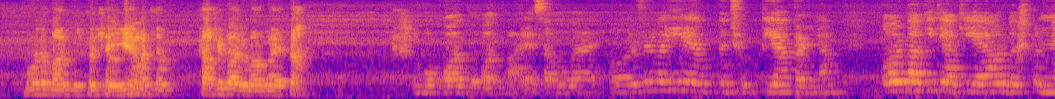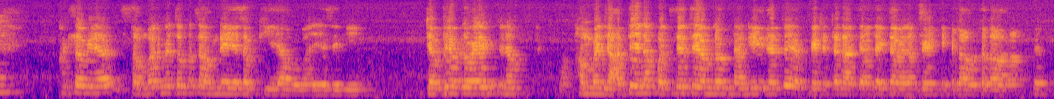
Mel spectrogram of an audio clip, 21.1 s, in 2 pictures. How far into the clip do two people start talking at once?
none

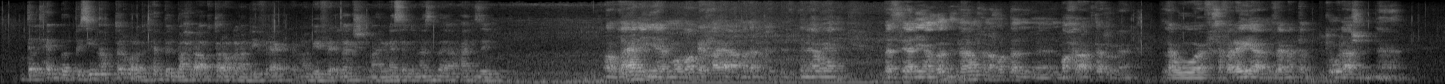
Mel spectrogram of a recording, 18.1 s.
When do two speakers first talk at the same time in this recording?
none

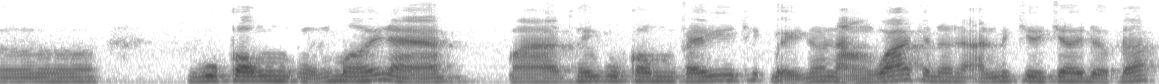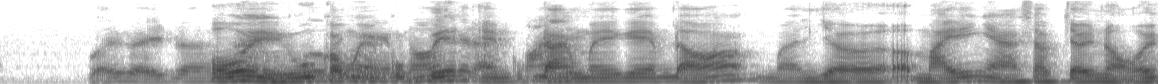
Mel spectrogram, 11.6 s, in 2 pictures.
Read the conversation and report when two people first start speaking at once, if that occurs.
7 s

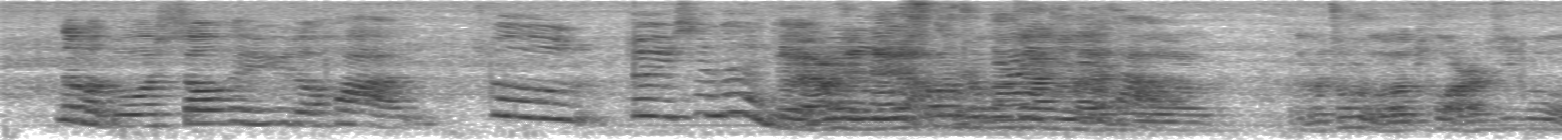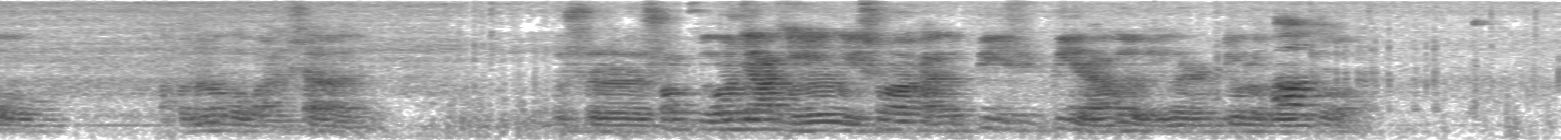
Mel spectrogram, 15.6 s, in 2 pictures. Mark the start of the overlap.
4 s

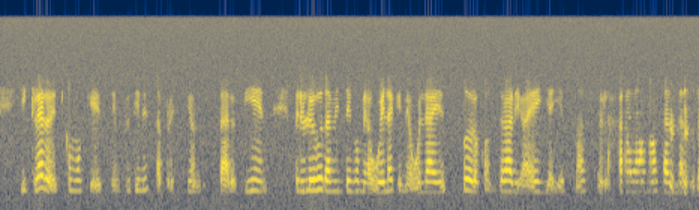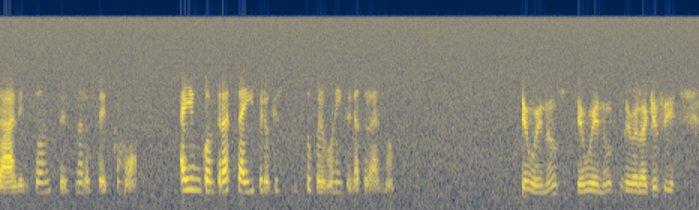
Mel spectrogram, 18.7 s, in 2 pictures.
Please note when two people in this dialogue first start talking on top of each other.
none

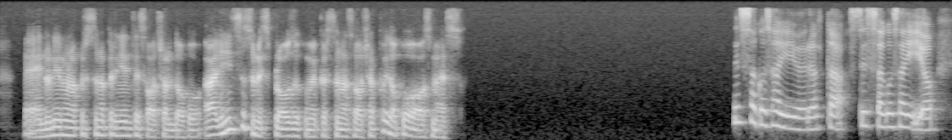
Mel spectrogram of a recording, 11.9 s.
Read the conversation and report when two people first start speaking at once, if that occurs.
none

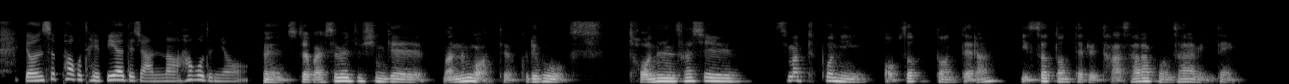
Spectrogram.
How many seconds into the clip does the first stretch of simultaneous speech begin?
none

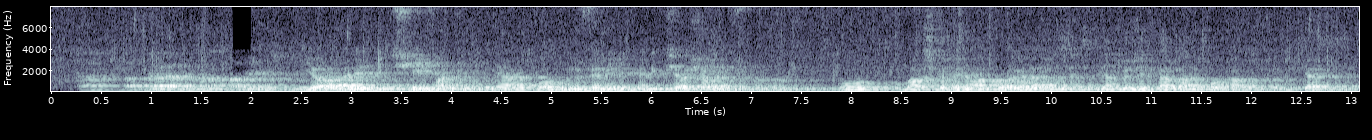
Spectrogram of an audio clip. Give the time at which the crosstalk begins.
none

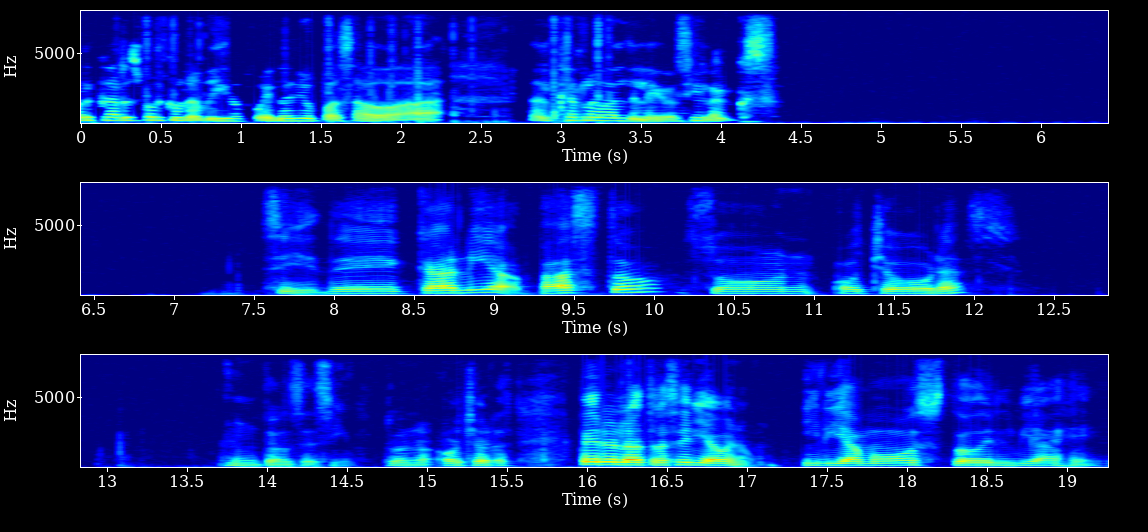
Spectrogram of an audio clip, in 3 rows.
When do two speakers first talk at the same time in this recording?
none

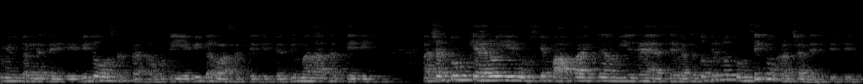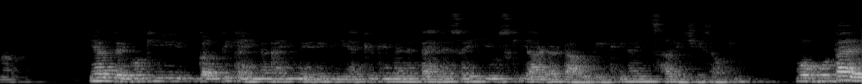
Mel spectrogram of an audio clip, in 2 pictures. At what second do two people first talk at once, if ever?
none

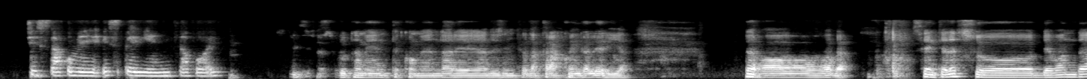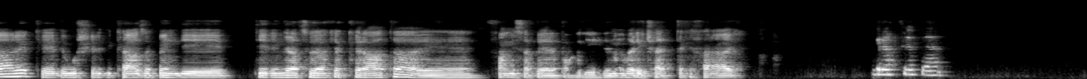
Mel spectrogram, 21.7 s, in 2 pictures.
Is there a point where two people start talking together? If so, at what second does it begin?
none

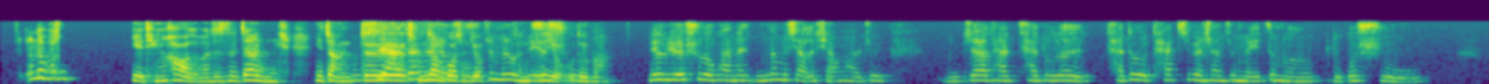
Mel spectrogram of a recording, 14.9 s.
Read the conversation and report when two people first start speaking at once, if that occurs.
3 s

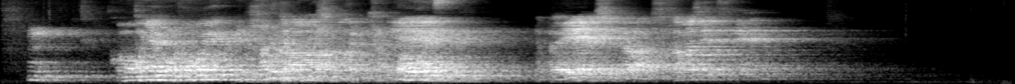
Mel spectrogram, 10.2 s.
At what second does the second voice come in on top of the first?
3 s

